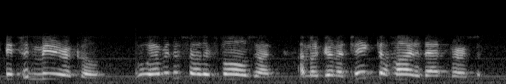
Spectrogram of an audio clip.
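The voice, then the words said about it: Put-on Italian accent. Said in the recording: “you got the Italian Catholic accent there”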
